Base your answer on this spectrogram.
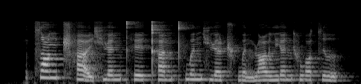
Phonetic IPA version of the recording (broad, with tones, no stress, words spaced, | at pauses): t͡sɑ˥ŋʈ͡ʂʰa̰˨˩ɪ̯ ɕɥɛ˧˥nt̪ʰe˧˥ɪ̯kʰa˧˥n t̪ʰwə˥nɕɥɛ˧˥ʈ͡ʂʰwə̰˨˩n ɻɑ˥˧ʊ̯ljɛ˥˧nʂwɔ˥˧t͡sɹ̩˥˩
